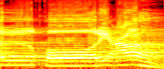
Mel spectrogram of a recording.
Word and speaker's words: القارعة: وقف کریں گے تو گولتا جو ہے یہ ہا بن جائے گی اور اس کو ساکن پڑھیں گے. ما القارعة. وما أدراك ما القارعة.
